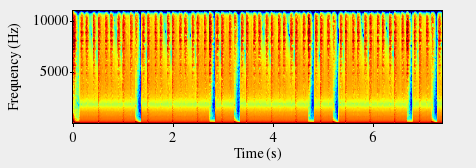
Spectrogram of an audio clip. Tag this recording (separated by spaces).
groovy drum-loop percussion-loop drum rhythm po32 beat fat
